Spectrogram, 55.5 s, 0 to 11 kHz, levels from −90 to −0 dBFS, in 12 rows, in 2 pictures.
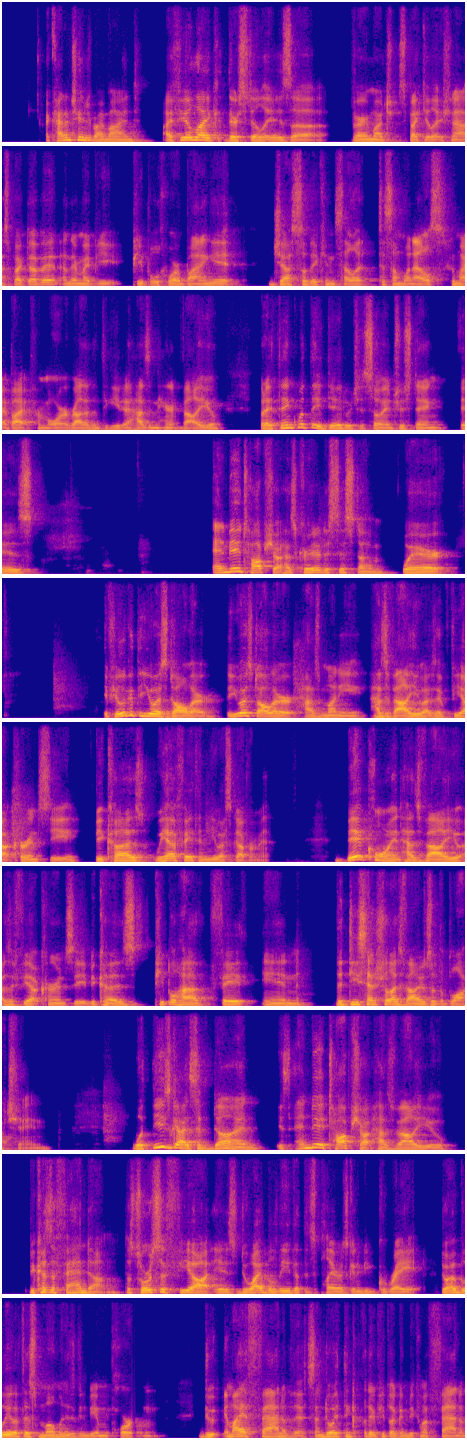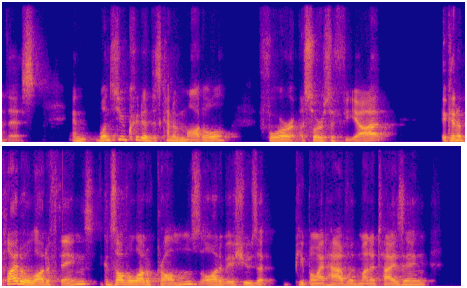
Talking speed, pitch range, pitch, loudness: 230 wpm, 120-150 Hz, 130 Hz, -21 LUFS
